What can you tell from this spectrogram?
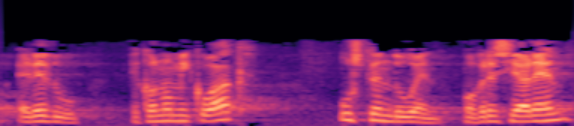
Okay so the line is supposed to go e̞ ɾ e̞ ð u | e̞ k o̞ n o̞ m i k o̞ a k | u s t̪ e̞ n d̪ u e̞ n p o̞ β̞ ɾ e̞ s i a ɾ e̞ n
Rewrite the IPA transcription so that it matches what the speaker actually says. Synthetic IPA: e̞ ɾ e̞ ð u | e̞ k o̞ n o̞ m i k o̞ a k | u s t̪ e̞ n d̪ u e̞ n p o̞ β̞ ɾ e̞ s i a ɾ e̞ n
